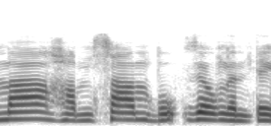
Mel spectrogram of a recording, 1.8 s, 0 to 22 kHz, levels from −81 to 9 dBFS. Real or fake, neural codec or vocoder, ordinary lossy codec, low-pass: fake; codec, 44.1 kHz, 3.4 kbps, Pupu-Codec; none; 7.2 kHz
